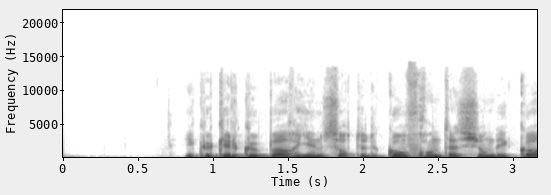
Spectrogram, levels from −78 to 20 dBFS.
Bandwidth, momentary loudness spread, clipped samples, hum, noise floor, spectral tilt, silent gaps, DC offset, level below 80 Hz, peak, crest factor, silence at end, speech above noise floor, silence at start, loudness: 13.5 kHz; 6 LU; under 0.1%; none; -57 dBFS; -7.5 dB/octave; none; under 0.1%; -36 dBFS; -4 dBFS; 14 dB; 0 s; 42 dB; 0.8 s; -17 LUFS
